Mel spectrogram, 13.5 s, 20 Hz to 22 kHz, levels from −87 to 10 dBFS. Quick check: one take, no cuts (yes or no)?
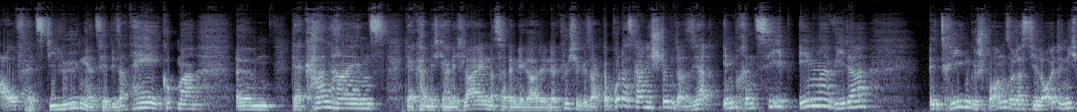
yes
